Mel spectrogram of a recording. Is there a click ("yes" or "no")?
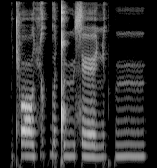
yes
